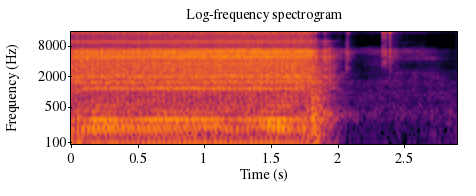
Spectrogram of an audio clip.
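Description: A sewing machine stitches a farshi salwar with a fast, steady whirring run for about two seconds, then stops abruptly, leaving near silence with a small click.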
